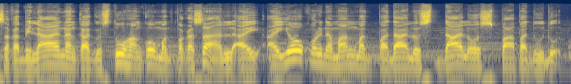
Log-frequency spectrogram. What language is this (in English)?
Filipino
